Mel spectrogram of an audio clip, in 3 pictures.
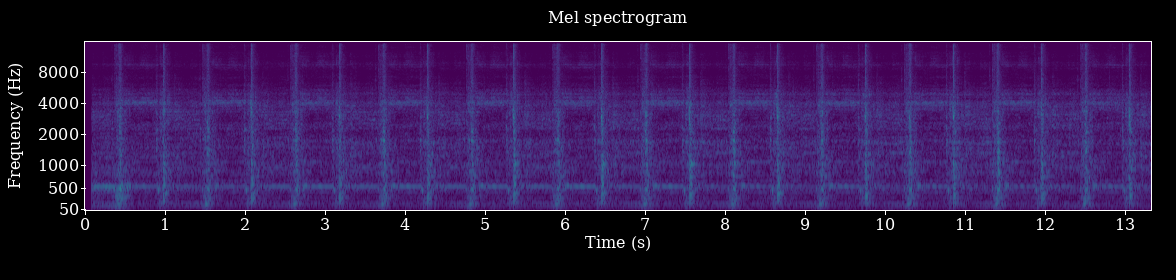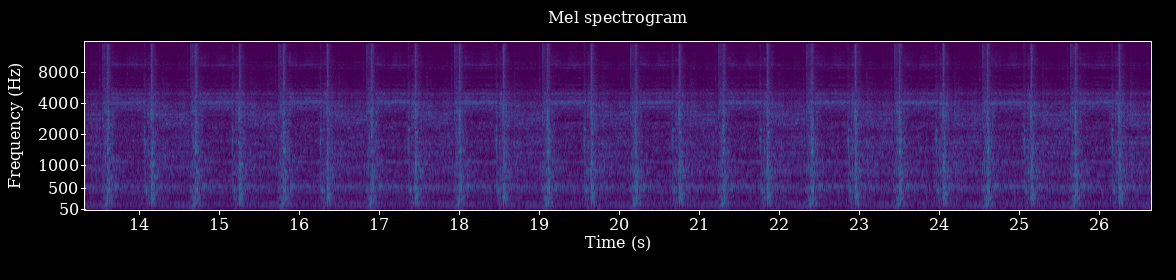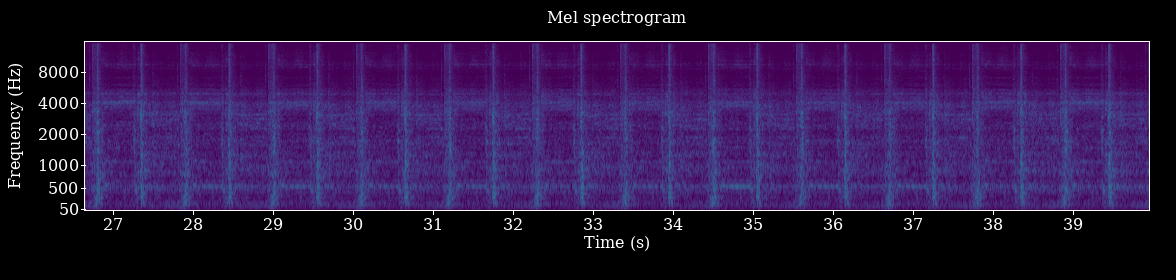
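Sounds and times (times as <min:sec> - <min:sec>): ice cream maker motor humming: 0:00.1 - 0:39.9
sharp repeating clicks: 0:00.4 - 0:39.9.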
